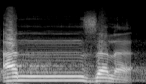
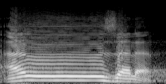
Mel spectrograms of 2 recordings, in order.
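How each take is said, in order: First: The n is pronounced clearly and distinctly. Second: The n is a faint, blurred nasal hum. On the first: The speaker calls it wrong. "tidak dibaca anzala, anzala, itu izhar jadinya" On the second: The speaker calls it right. "nun matinya kita samar-samarkan"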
